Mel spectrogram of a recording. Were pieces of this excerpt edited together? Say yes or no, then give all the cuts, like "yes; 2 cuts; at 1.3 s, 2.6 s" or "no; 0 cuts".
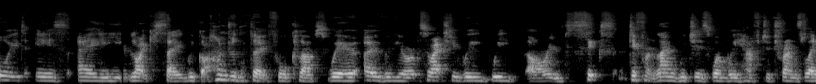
yes; 2 cuts; at 1.3 s, 6.1 s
